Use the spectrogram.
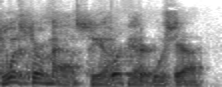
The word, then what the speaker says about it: Worcester: It's Worcester, Mass. Yeah. Worcester. Yeah. It's spelled. It doesn't look like the way it's spelled that it should be the way they say it. Yeah, they pronounce it Worcester.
